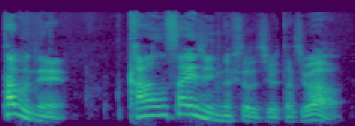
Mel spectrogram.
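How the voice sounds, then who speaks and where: A man's voice: medium pitch, huge pitch swings, unhurried, fairly bright tone, slightly rough. A man with a Toyama accent co-hosting a casual radio chat, rambling and often restarting his words. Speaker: radio show co-host.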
